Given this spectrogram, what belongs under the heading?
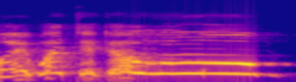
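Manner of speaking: high, loud, slow crying wail; little guest sobbing to be taken home. A narrator's reading. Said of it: "Sam cried".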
